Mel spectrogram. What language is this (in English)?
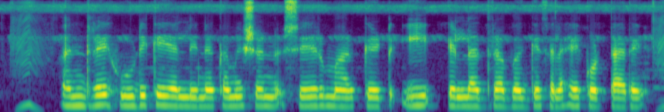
Kannada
